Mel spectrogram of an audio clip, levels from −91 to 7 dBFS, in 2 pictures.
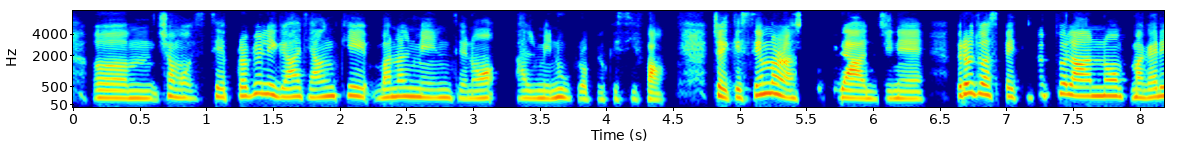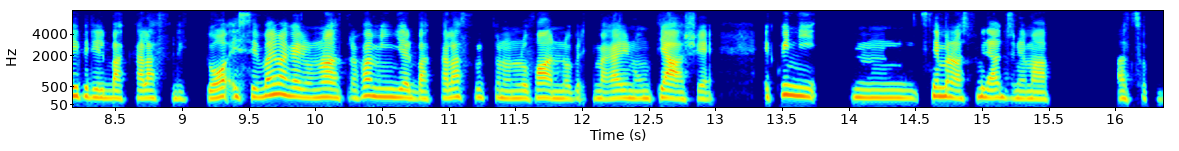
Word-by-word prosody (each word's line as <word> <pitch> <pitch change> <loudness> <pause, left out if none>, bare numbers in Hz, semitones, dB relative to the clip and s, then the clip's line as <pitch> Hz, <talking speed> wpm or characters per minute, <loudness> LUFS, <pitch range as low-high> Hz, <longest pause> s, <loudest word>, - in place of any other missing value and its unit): ehm, 190 -1 0
diciamo 205 +3 -2
si 185 +5 -6
è 215 - -3
proprio 245 +5 0
legati 230 -6 +1
anche 240 +2 +1
banalmente, 205 -2 0
no, 190 +2 -1
al 190 0 -6
menù 190 +3 0
proprio 175 -3 -10
che 165 - -16
si 170 +2 -16
fa. 170 -1 -1 0.3
Cioè, 245 - +5
che 210 +1 -1
sembra 295 +6 +6
una 235 - +4
stupidaggine, 185 - 0 0.2
però 290 +4 +6
tu 300 - 0
aspetti 225 -6 -1
tutto 245 +9 -3
l'anno, 245 -2 +5
magari 210 +4 +2
per 230 -2 -4
il 205 -1 -1
baccalà 195 0 -2
fritto, 185 +4 -2
e 230 - -4
se 220 0 -4
vai 255 +5 +3
magari 240 -7 +3
in 205 - -5
un'altra 205 -2 +1
famiglia 220 -2 +1
il 200 - 0
baccalà 190 +3 -3
fritto 210 -1 -11
non 185 -1 -3
lo 185 0 -3
fanno 185 -2 +1
perché 180 +1 -14
magari 185 +1 -1
non 185 0 -4
piace. 180 -3 +1 0.3
E 215 - -9
quindi, 250 -6 +2 0.2
mhmm, 200 -2 -3
sembra 230 - +1
una 190 - -1
stupidaggine 200 -3 -3
ma 175 -1 -2 0.5
al 185 -3 -7
so 185 - -15
205 Hz, 205 wpm, -22 LUFS, 185-230 Hz, 0.5 s, sembra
